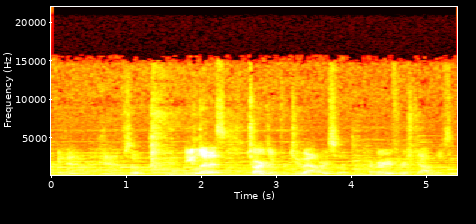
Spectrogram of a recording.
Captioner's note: laughs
